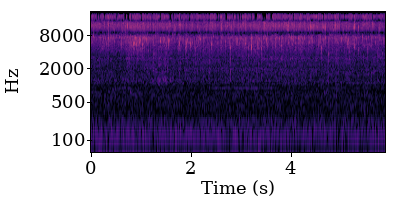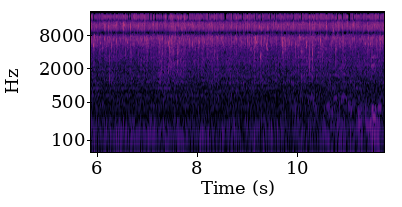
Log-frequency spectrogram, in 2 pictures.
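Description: Floured swordfish frying in hot oil, producing a loud, dense, continuous sizzle and crackle that holds steady throughout, heard up close.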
